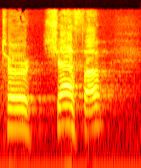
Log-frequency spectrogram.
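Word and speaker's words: Tirshatha: And Nehemiah, which is the Tershatha, let me say that right, Tershatha,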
